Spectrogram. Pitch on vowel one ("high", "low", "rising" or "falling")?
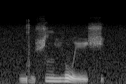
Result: low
